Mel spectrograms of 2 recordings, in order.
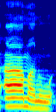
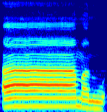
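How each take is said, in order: First: The first vowel is held short. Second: The first vowel is held medium length. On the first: "पहले कसर" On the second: "फिर तवसुत"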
